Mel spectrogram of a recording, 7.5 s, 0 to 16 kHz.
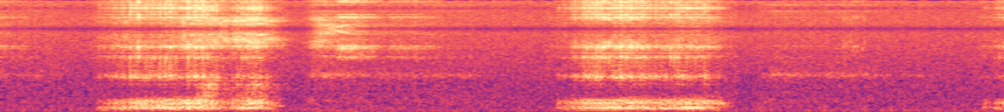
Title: Sleep Apnea Snoring Vlog 48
